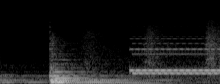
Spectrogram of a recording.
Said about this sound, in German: Wir sind im Hauptbüro von Condé Nast und bei Tina Brown im Büro. Tina Browns Telefon klingelt.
